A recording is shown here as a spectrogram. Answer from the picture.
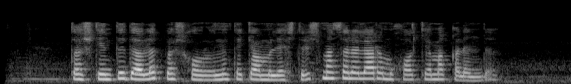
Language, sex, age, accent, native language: Uzbek, female, 19-29, Toshkent shahri, Uzbek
